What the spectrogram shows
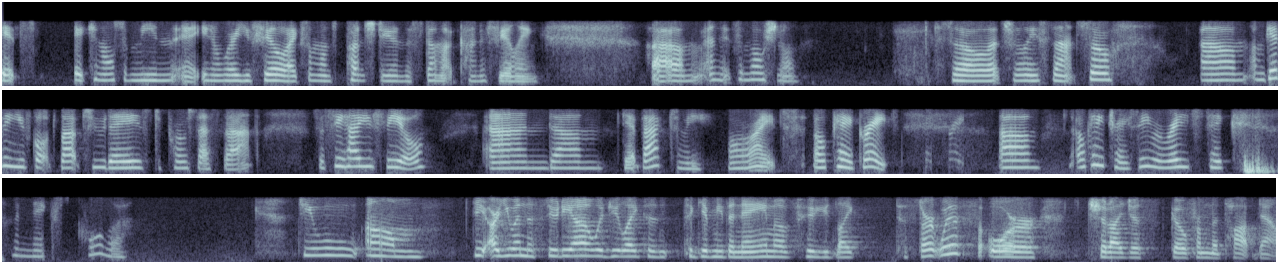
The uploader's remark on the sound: Takes your calls for healing live today!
